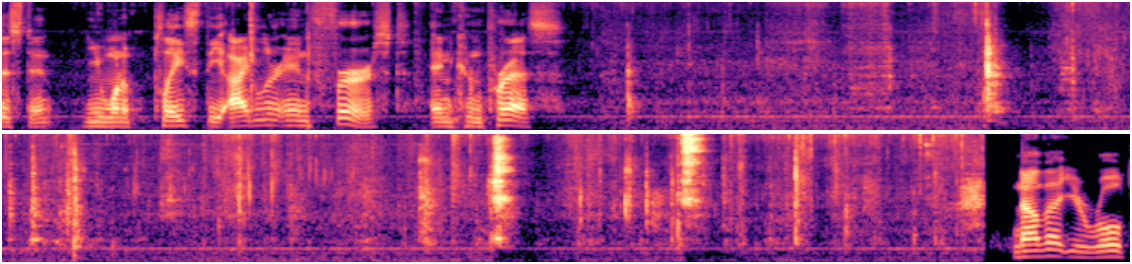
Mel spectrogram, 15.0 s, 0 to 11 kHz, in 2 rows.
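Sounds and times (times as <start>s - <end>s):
constant hum: 0.0s - 14.1s.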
